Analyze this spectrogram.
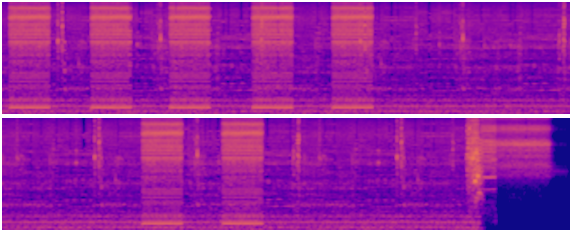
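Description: A low electric hum drones steadily.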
